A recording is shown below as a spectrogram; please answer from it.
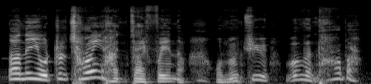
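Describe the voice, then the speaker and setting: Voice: mid-range voice, big pitch swings, normal speed, a bit bright, pitched above the performer's own voice. A reader voicing a child's teddy bear in a storybook, eager, coaxing and comforting, over backing music. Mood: reassuring. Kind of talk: storybook reading. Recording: music playing behind the reading.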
